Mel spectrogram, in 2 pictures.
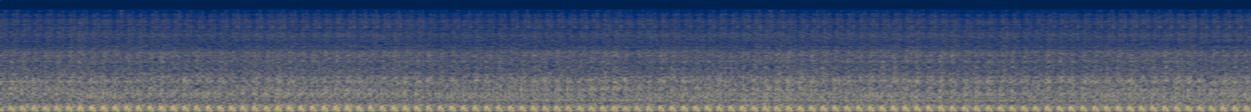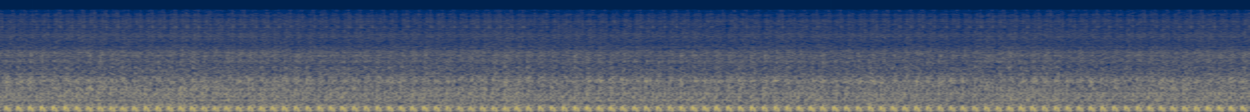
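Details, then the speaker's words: Briggs & Stratton OHV single on a riding mower, test-run after diagnosing the camshaft compression release; smooth, even single-cylinder beat at steady speed with no knocks or misses, running normally. "all right that sounds good we're going for about a minute now do a thing for a minute"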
